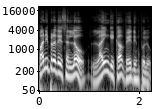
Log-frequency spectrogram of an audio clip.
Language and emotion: Telugu, neutral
